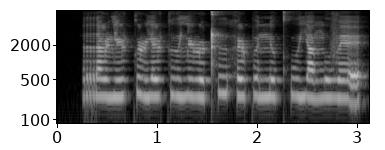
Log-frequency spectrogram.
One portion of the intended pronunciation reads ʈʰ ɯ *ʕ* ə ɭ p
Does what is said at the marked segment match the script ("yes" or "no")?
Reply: no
